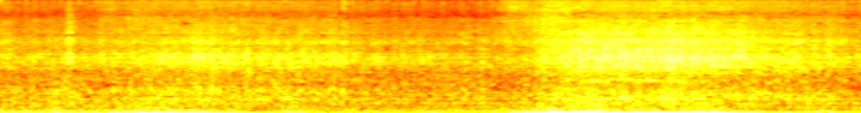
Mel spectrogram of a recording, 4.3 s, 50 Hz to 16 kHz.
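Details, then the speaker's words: 2002 Honda Civic LX, BMXA automatic just rebuilt (master kit, new torque converter, TransLab shift kit, OEM DW1 fluid), under 10 miles since: light uneven clatter under low idle in park and neutral, gone in reverse and drive; cause unknown, owner wonders about a case bearing. "put it put it in reverse stops put it in neutral it's doing it again put it and drive stops maybe just a case bearing I have no clue at this point"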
